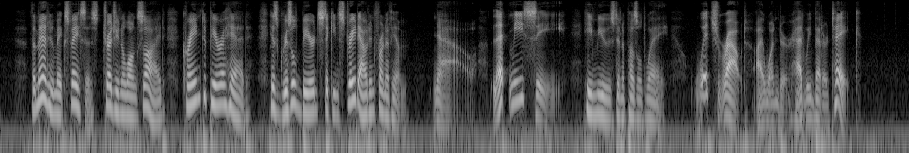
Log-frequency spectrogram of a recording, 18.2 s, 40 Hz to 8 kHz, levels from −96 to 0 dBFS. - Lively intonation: Yes, wide, 7.4 semitones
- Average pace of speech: No, slow, 130 wpm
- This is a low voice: No, medium, 155 Hz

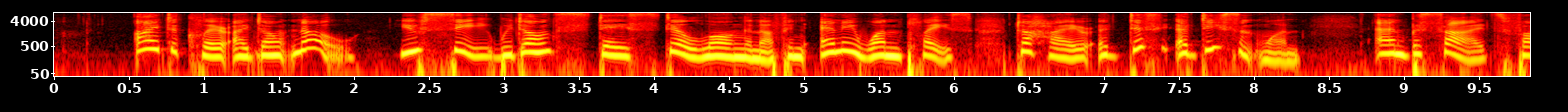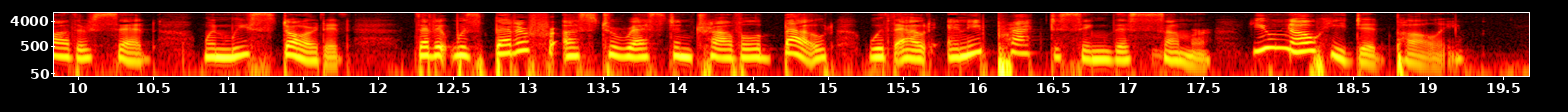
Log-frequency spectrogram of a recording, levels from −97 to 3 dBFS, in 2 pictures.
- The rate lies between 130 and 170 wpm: Yes, average, 150 wpm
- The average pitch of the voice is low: No, high, 220 Hz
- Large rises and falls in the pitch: Yes, wide, 6.1 semitones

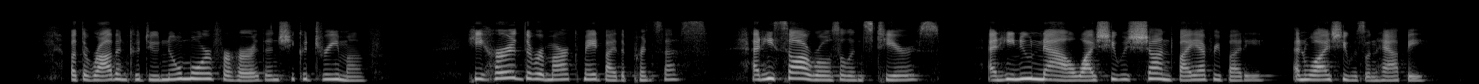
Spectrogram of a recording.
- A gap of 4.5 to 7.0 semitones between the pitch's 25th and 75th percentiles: No, average, 3.2 semitones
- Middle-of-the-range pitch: No, high, 215 Hz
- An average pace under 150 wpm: No, average, 175 wpm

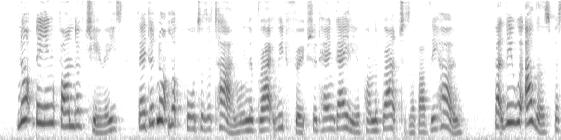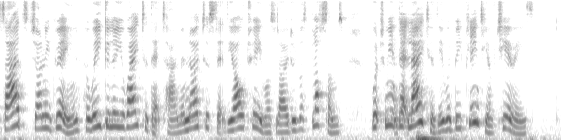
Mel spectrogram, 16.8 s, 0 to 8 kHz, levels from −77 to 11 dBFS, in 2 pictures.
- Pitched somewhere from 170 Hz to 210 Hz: No, very high, 260 Hz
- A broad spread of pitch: Yes, wide, 6.8 semitones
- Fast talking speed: Yes, fast, 210 wpm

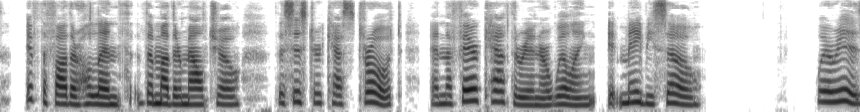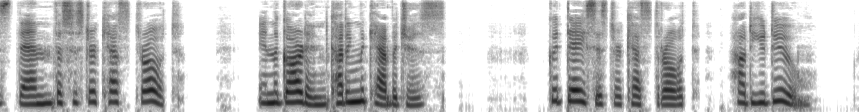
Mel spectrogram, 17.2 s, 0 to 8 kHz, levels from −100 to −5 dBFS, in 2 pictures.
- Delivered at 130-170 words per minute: Yes, average, 140 wpm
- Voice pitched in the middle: No, high, 235 Hz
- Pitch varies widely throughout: No, average, 4.2 semitones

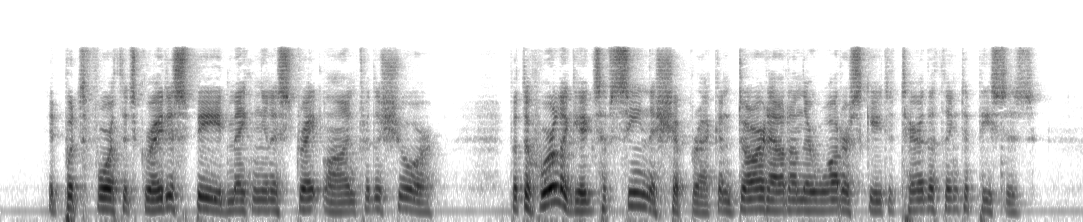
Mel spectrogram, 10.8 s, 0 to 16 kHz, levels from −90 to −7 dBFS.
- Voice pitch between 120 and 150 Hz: Yes, low, 135 Hz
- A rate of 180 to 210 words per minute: Yes, average, 190 wpm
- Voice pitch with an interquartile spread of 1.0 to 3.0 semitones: Yes, narrow, 2.6 semitones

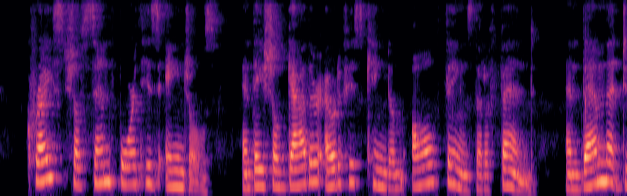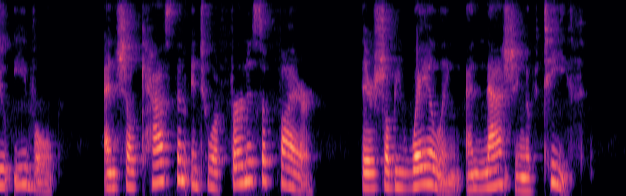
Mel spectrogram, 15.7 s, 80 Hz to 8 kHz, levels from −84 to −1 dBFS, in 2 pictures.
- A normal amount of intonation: Yes, average, 4.7 semitones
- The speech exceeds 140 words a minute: Yes, average, 155 wpm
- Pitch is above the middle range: Yes, high, 200 Hz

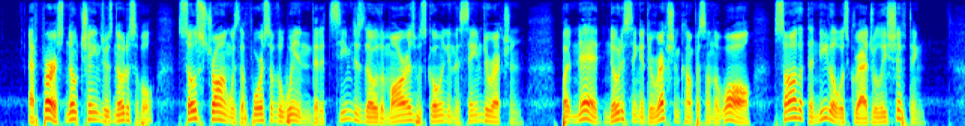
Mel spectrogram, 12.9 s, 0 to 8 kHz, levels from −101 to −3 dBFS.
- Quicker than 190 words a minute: Yes, average, 200 wpm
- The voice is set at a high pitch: No, low, 130 Hz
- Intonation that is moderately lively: No, wide, 6.6 semitones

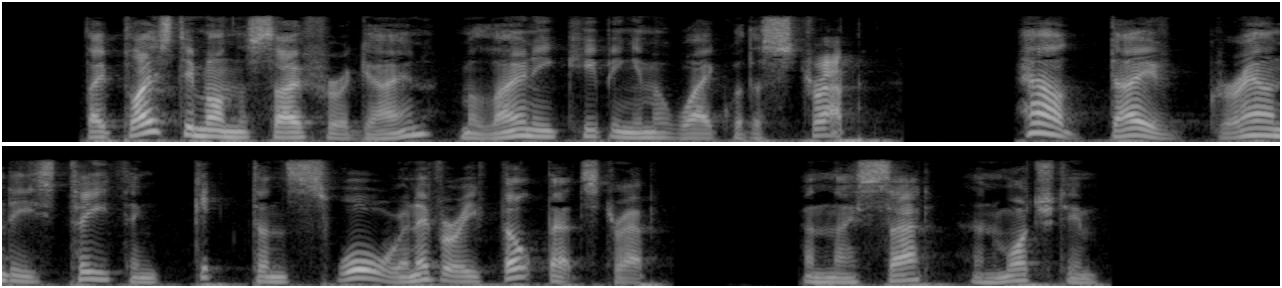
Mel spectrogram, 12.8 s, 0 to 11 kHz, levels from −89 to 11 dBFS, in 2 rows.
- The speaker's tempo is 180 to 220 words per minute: No, average, 160 wpm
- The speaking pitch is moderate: No, low, 120 Hz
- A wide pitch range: Yes, wide, 6.0 semitones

